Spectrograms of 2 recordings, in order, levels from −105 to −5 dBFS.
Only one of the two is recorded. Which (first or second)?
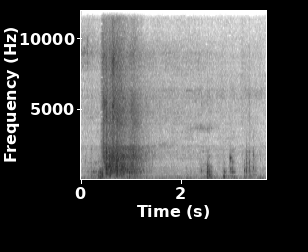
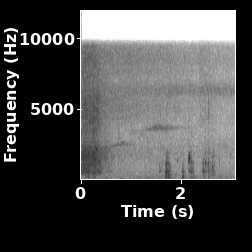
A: second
